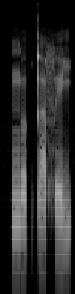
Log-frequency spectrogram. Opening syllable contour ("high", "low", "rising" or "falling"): falling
